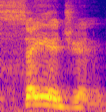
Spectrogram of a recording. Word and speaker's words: Saiyajin: Well, it's pronounced science, so there's. Cyan. Yeah. Well. Alright, fair enough. It's Saiyajin.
